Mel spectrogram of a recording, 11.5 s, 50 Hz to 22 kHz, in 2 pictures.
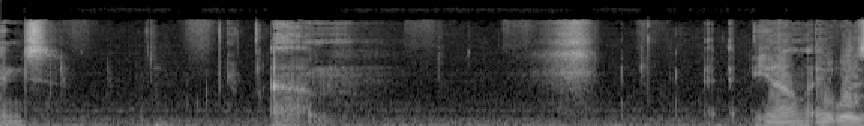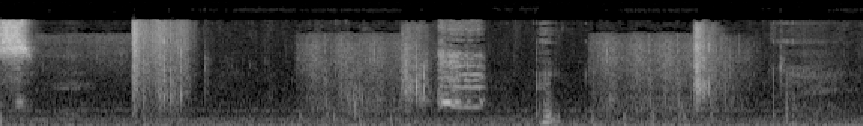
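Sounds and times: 
speech: 0.0 - 0.4, 1.8 - 2.4, 4.8 - 6.0, 9.4 - 9.6
steady low rumbling noise: 0.0 - 11.5
chicken squawks: 8.6 - 9.0.

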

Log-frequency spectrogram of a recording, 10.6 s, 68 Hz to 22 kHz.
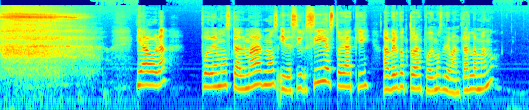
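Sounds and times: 
people inhaling and exhaling in a guided relaxation breathing exercise: 0.0 - 2.7
speech: 2.7 - 10.0.

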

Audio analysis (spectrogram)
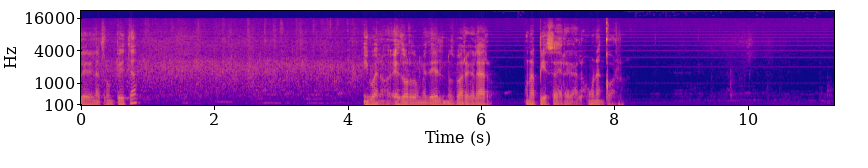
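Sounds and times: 
speech: 0.0 - 1.2, 4.2 - 8.2
orchestra concert audience applause: 0.0 - 5.4.

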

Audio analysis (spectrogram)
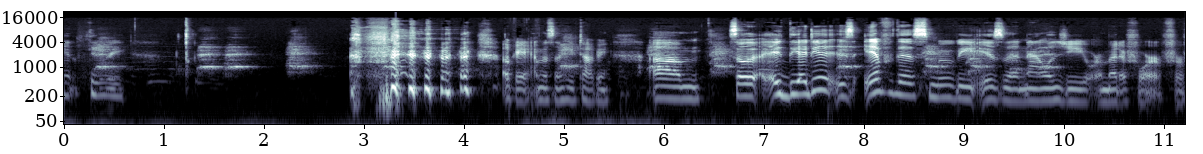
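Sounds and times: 
speech: 0.0 - 0.8, 3.1 - 11.1
dogs barking and yipping: 0.2 - 2.7, 4.8 - 10.0.

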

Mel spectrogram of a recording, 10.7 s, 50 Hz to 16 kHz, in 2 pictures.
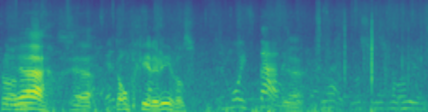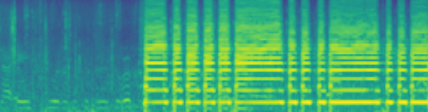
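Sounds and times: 
speech: 0.0 - 10.7
vuvuzela blaring at a noise protest outside a detention centre: 6.9 - 10.7.

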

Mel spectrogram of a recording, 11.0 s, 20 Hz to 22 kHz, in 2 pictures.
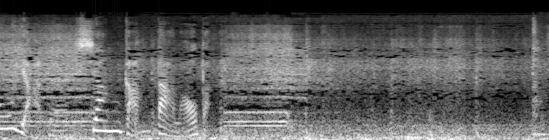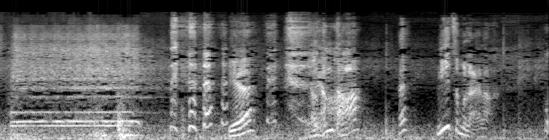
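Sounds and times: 
passenger train whistle: 0.0 - 1.1, 2.2 - 3.3, 5.6 - 7.2
passenger train rumbling and rattling, heard from inside a compartment: 0.0 - 10.9
speech: 0.2 - 2.6, 7.5 - 10.9
laughter: 7.2 - 9.2.

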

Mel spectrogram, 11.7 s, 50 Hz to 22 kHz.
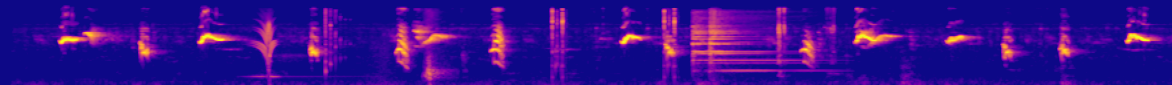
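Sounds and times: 
Oriental magpie-robin whistled and chirping song: 0.4 - 6.9, 7.9 - 11.7
sharp broadband click: 5.5 - 5.8.

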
